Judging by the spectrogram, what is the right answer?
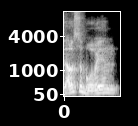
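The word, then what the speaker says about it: Osabuohien: Graham, is Osaboyan?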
